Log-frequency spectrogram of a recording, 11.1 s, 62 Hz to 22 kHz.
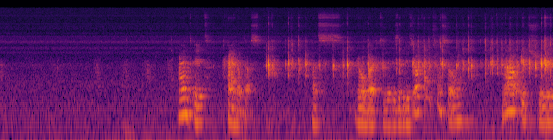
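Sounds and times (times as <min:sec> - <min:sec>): person speaking: 0:02.4 - 0:11.0
keyboard typing: 0:04.8 - 0:11.0.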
